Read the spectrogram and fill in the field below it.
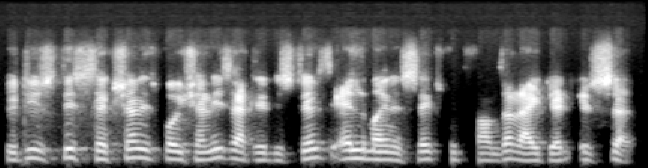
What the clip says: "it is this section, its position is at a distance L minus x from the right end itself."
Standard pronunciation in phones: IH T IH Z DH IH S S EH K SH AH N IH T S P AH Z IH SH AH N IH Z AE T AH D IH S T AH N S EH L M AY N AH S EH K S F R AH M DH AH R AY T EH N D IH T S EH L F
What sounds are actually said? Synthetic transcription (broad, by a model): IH T IH Z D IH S S EH K SH AH N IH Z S P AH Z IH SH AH N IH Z AE T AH D IH S T AH N S EH L M AY N AH S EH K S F R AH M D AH R AY T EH D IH T S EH L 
